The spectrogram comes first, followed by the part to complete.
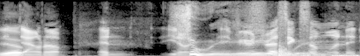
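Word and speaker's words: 水: Shui. Shui. Yeah, it's like the third tone. You got to go down and up.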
